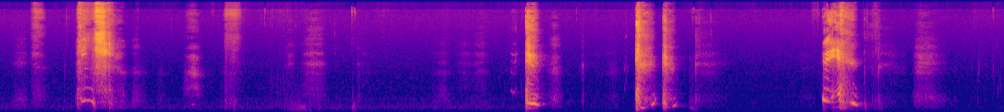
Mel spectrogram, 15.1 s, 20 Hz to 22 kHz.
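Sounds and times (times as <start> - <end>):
person sneezing wetly: 1.2 - 1.9, 12.4 - 13.0.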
